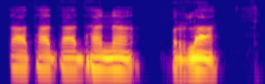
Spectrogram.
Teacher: इन वर्णों को बोलेंगे तो आप देखेंगे आपकी जीभ बिल्कुल दांत के पास आ रही है, इसलिए ये दिन को दंतों से कहा गया है।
